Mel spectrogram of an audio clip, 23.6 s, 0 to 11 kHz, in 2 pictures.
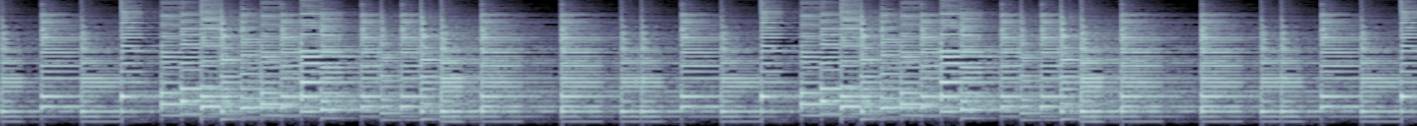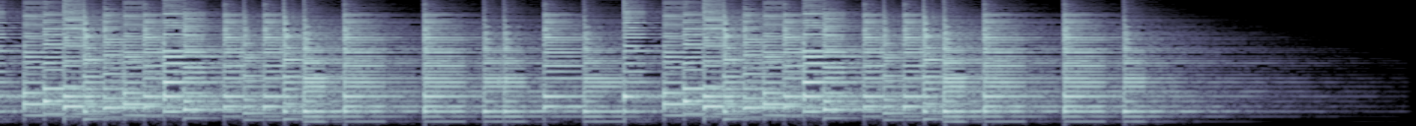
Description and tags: This loop is a Midi Banjo melody line that can be looped easily. The original tempo is 90bpm and could be bumped up to 120 while sounding clean.
Banjo, Folk, Midi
